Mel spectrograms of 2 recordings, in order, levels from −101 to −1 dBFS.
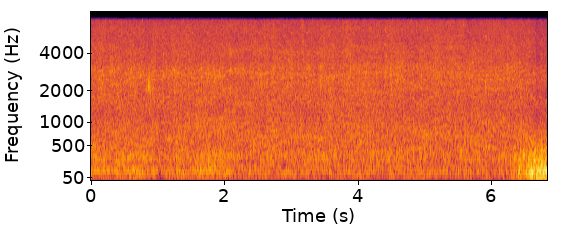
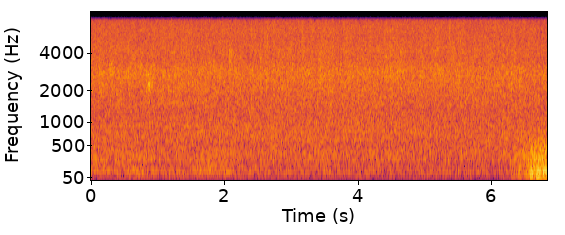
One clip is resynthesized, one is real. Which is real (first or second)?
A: second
